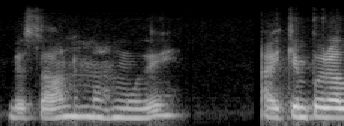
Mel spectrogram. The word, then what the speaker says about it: Bezan: So it's pronounced Bezan, Yeah, because the way it's written on the bracket is I would read Bezjan or something like this.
